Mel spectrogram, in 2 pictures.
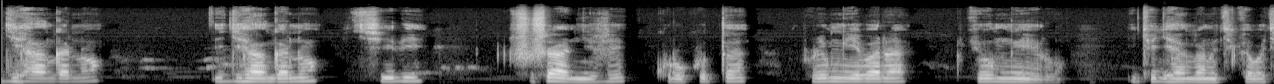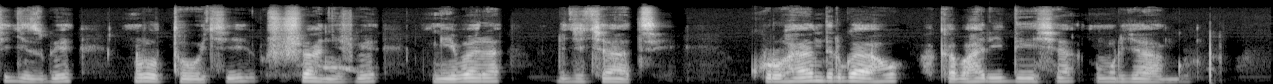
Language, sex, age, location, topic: Kinyarwanda, male, 18-24, Nyagatare, education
